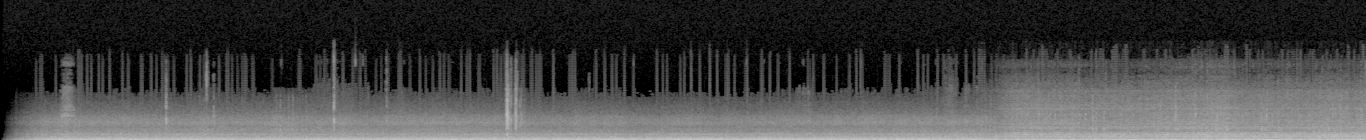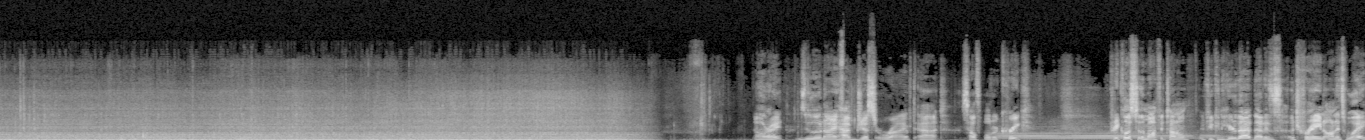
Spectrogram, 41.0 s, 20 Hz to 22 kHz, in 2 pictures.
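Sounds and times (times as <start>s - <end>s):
road rumble: 0.0s - 40.9s
car engine: 0.2s - 31.1s.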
